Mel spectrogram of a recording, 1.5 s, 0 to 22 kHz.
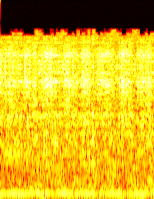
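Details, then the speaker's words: Logan lathe with new idler bushing, about 750 rpm taking a light pass on 1-inch steel: smooth low hum, no gear whine or clatter; gears quiet, only remaining noise thought to be from the upper part. "All seem to be running really good. Quiet. I think the only noise I'm getting out of it now is just stuff up in this part here."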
